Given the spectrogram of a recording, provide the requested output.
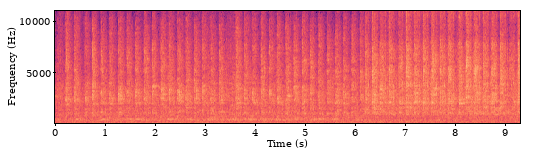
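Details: John Deere D two-cylinder tractor after refitting a new head gasket (previous one blew) and repaired fuel tank: steady, even putt-putt at about three beats a second with no backfires or misses, where before it backfired loudly; running normally.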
